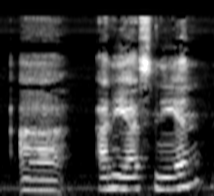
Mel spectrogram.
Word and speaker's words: Anaïs Nin: And it's reminding me of that quote from Anaïs Nin.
